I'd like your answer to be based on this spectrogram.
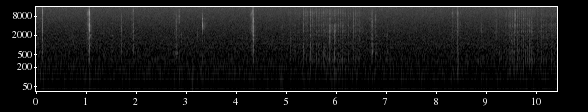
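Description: A small white plastic cosmetic cream tube is held at an angle, and long fingernails scratch and tap along its body. Sharp, bright clicks stand out over a soft, steady hiss. Around the middle and near the end, rougher scratching passages rise slightly in level.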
